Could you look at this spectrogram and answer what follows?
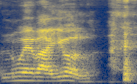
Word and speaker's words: Nueva York: from the opening of Nueva York, because you gotta say it like that.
